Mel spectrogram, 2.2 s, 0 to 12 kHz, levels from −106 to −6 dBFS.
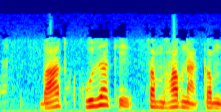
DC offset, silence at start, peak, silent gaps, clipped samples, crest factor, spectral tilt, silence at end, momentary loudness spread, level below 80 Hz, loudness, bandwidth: under 0.1%; 0 s; -2 dBFS; none; under 0.1%; 18 dB; -9.5 dB/octave; 0 s; 4 LU; -56 dBFS; -20 LUFS; 6.2 kHz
